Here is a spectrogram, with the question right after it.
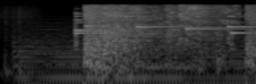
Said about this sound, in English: Gabriel hears the faint sound of breaking glass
